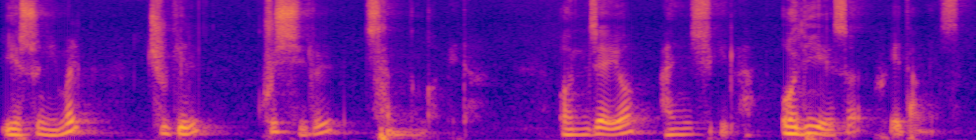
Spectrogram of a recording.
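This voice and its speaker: A middle-aged man preaching a sermon in a church, asking the congregation rhetorical questions and moving between loud emphatic phrases and hushed asides. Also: medium pitch, measured pace, gravelly, husky. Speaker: pastor. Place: church sanctuary.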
